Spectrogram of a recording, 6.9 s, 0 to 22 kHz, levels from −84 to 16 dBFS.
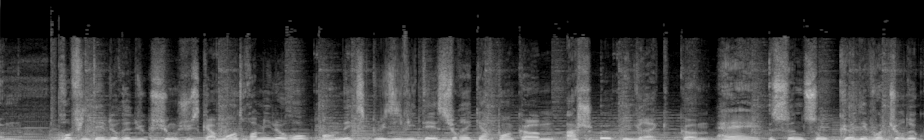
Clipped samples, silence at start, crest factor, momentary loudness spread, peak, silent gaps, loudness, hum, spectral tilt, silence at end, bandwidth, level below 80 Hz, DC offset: under 0.1%; 0 s; 10 dB; 4 LU; 0 dBFS; none; -12 LUFS; none; -5 dB/octave; 0 s; 16.5 kHz; -36 dBFS; under 0.1%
